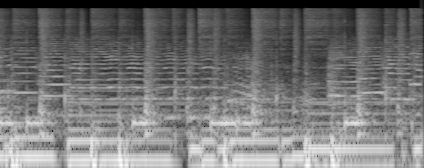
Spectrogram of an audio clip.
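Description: A live soul-funk band playing an instrumental passage, with a Stratocaster-style electric guitar out front over a bass line and drum kit.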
